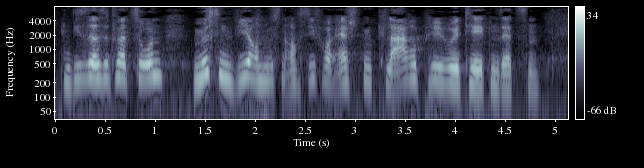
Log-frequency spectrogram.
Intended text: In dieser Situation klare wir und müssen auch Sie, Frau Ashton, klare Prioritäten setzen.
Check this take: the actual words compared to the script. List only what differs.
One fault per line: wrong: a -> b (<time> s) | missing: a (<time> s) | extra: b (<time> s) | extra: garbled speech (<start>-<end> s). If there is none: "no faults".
wrong: klare -> müssen (1.4 s)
